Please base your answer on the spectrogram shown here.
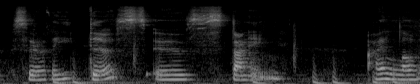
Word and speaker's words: Cerise: if you didn't know my last name is actually in french it's cerise or surly this is stunning i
